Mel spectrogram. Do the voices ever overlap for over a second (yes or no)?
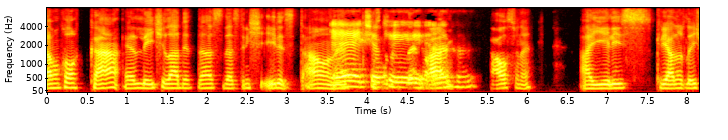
yes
